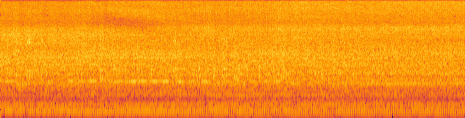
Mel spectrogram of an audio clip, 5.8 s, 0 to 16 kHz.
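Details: VW MK4 R32 turbo build, first start after rebuild with re-ringed original pistons, honed cylinders, new rod bearings, HPA head spacer and turbo: even, steady idle with a low throb, no knocks or rattles; running cleanly.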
